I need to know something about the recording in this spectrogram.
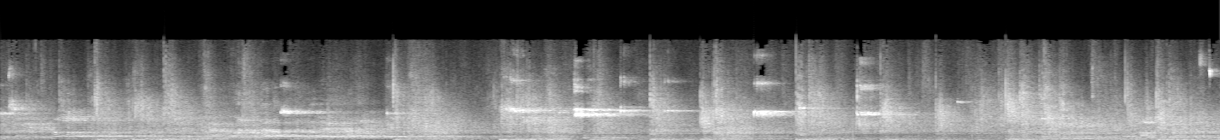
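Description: Young players shout and call out to each other in an echoing hall.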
